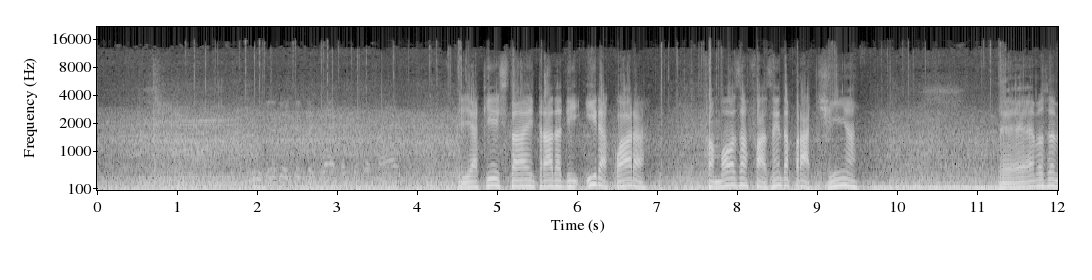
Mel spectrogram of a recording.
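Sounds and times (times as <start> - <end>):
motorcycle engine: 0.0 - 12.0
road noise: 0.0 - 12.0
wind rushing on microphone: 0.0 - 12.0.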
